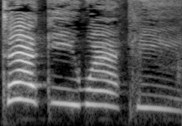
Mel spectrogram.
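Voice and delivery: very high squeaky voice. Recalling an old clip of their childhood self saying a catchphrase, really high-pitched voice. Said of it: "I was able to do a really really high voice".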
